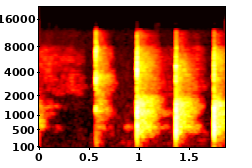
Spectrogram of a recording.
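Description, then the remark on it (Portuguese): Four loud, sharp hand claps in a steady, evenly spaced rhythm, each with a short bright ring, following a brief trailing bit of voice at the start. “Palmas para você.”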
